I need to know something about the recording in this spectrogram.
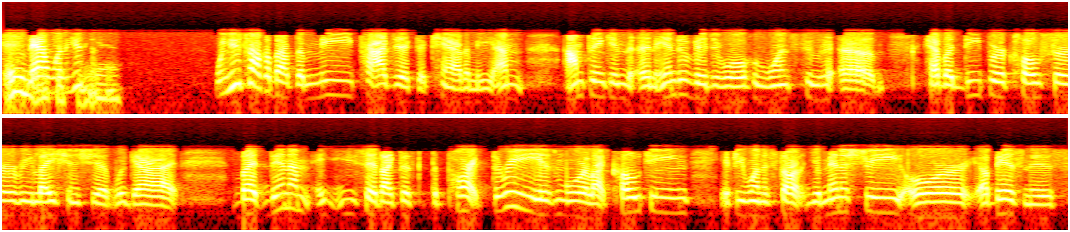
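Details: Adult speaker, phone-quality recording; normal speech.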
